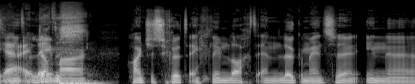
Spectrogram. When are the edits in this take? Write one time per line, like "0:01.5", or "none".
0:01.2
